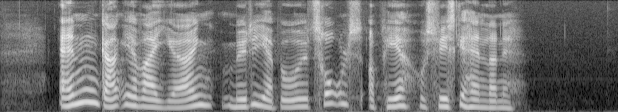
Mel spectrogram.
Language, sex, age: Danish, female, 62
